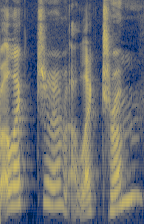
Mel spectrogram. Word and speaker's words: Electrum: So Electrum, there we go.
